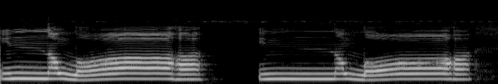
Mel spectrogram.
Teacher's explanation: लफ्ज़ अल्लाह के लाम से पहले ज़बर है तो इसको हमने मोटा पढ़ना है, इसमें हमने तफ़ख़ीम करनी है।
